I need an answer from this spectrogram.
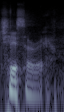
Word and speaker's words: Cesare: I used to always think Caesar, Caesar, or Cesare, but I believe the Germans said Cesare. That makes sense. I've heard that before. Oh. Cesare.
